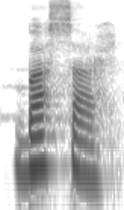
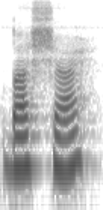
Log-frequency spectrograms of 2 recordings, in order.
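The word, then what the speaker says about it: בשר: palavra aqui ó tá vendo que eles eles pronunciam ela como como bassar eles falam bassar porque eles colocam esse sinal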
